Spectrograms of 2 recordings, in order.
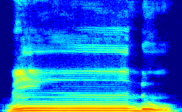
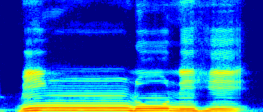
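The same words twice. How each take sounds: First: MIN DU with a long hum at the front of the mouth; front-placed long nasal in "Min du"; nasal held forward. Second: "min dunihi" with the hum slipping back to an NG; back-of-mouth nasal in "min"; nasal too far back. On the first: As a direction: stretch the n of "Min", tongue forward for "du". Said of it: "Ini ke depan". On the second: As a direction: wrongly say MIN as "ming" before "dunihi". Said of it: "Kalau min ke belakang itu angnya". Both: Shown as a demonstration.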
